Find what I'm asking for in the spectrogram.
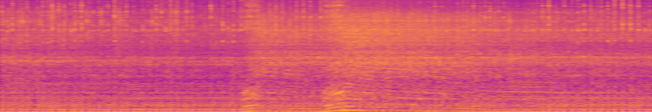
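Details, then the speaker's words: Harbor Freight Predator auger after fuel lines and carburetor replaced, fuel/air screw and idle screw adjusted: steady buzzing idle, quick throttle blip, settles back evenly; running normally again. "seems like it's back to its old self"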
